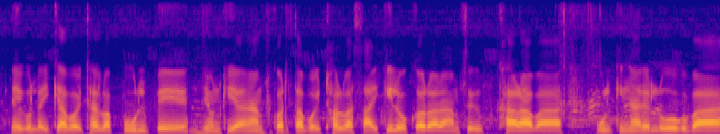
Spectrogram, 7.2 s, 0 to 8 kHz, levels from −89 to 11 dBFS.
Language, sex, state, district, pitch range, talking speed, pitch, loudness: Bhojpuri, male, Uttar Pradesh, Deoria, 130-140 Hz, 190 wpm, 135 Hz, -18 LUFS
